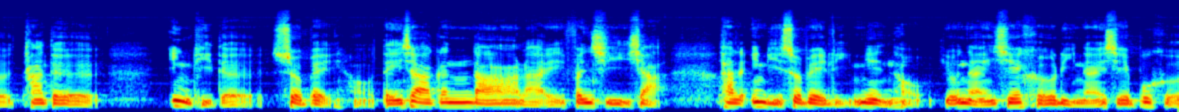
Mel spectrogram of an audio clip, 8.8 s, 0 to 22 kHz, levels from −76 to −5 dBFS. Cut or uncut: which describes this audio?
cut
